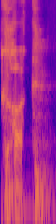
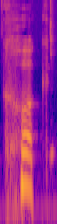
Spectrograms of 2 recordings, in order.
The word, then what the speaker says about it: Koch: What is the pronunciation of his name? My understanding is it is pronounced Cook. Okay, so it's Dave Cook Sports.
